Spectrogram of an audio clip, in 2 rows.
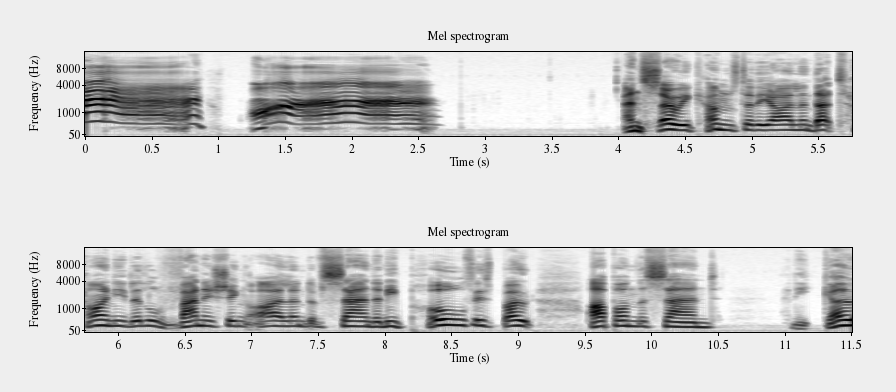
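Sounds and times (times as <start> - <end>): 
baby crying: 0.0 - 2.7
speech: 1.2 - 1.5, 4.1 - 11.5.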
